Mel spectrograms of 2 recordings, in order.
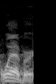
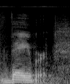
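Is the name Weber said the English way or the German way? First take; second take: English; German. First: The name is said the English way. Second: The name is said the German way. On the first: The speaker calls it wrong. "not Weber, it's not Weber bread" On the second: The speaker calls it right. "It's the German E with the A, you pronounce it Weber"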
